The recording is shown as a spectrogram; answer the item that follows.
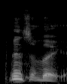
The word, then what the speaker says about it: Vincent Vega: Vincent Vega. You got to say it like that.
